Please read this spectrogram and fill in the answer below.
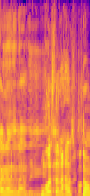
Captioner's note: speaking Spanish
